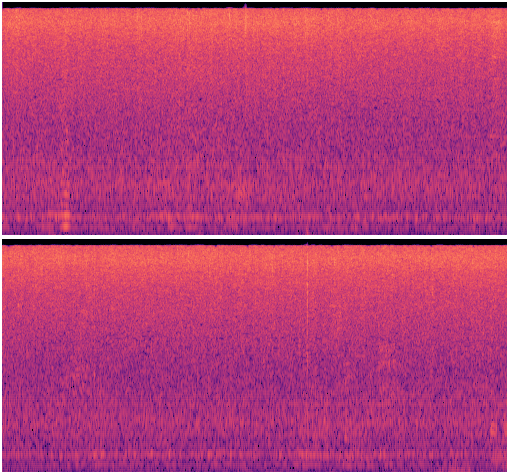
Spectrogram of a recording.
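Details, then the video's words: Giant honey bees buzzing during a honey harvest in Cambodia: a dense, steady swarm hum with layered low droning tones holding evenly throughout, with no other clear sounds. "Harvesting Honey from Giant Honeybees in Cambodia"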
